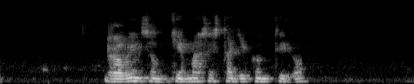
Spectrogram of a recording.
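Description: A middle-aged man speaks briefly and calmly, close by.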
